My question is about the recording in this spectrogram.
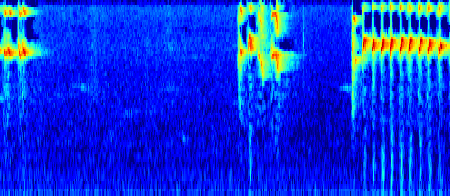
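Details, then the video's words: Sirindet song used as a master recording for tutoring songbirds such as kacer and murai batu, and for lure trapping. A high thin chirp, then a pair of sharp notes, then a fast run of about ten very high, even ticking notes. "Suara burung sirindet buat masteran bagus juga buat pikat"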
